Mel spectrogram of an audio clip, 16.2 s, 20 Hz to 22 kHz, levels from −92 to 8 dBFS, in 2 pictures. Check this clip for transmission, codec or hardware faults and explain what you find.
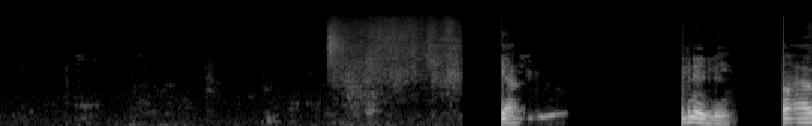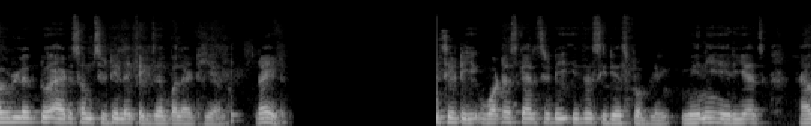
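The clip has one fault, a clipped start after a pause, at 4.90, 6.70, 7.71 and 12.36 s, just before "city water scarcity is". The output device sleeps during silence, and on waking it swallows about 130 ms of speech, so words burst in without their first sounds. Muted pauses differ because they drop only background noise; here actual speech is lost.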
